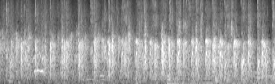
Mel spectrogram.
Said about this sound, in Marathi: जोरदार टाळ्या दोघांसाठी.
